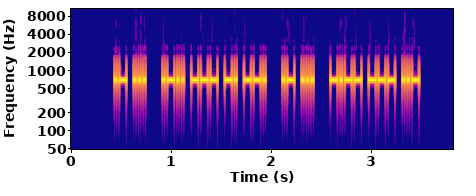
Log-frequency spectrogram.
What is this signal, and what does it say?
Morse code, heard as a keyed tone, about 50 wpm, 700 Hz. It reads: AS LONG AS YOU
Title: Sets of 4 Words 50wpm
